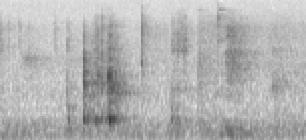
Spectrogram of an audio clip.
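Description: Homemade paneer being cut with a knife in a home kitchen, a few soft clinks and taps against a plate or board, short and close with quiet room tone between.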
